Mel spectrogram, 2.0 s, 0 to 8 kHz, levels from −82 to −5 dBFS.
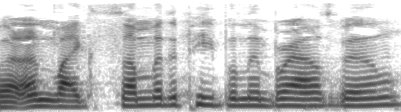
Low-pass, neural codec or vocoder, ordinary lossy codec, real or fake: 7.2 kHz; none; MP3, 32 kbps; real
